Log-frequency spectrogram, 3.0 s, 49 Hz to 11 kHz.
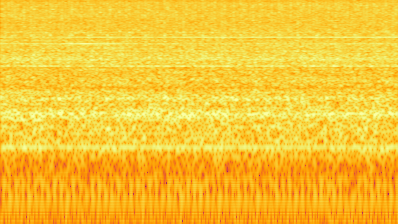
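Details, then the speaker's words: $620 non-running Mercedes from Copart, first start, nearly out of fuel: even, steady idle with smooth low hum and no knocks, misses or ticking; engine alive and idling healthy. "we're about to run out of gas but listen she's alive she's a lot oh my gosh okay well score one for the monkey holy moly it sounds good"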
